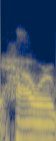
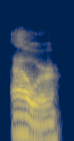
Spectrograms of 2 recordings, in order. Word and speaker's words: hour: know our you know we don't really pronounce the h in the word hour we don't say in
